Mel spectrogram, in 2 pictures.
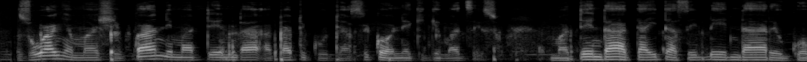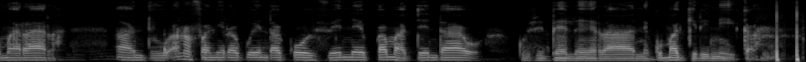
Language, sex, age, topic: Ndau, male, 18-24, health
